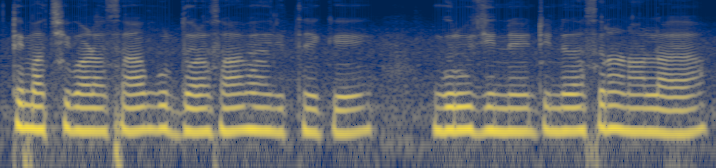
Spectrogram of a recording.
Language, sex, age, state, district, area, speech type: Punjabi, female, 45-60, Punjab, Rupnagar, rural, spontaneous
